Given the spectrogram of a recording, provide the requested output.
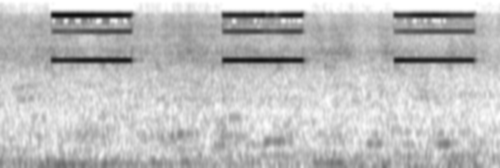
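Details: Arduino drip-irrigation model with a soil humidity sensor in a model plant: three high, steady one-second beeps about two seconds apart as the controller signals soil moisture below ten percent.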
